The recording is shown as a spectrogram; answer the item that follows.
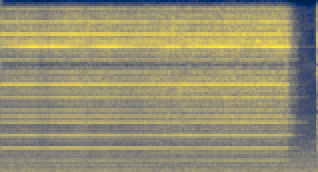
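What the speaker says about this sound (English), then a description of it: "So this is a Bluetooth," An RF meter's audio output sounds while it measures a Bluetooth device: a steady, loud, high-pitched electronic buzz that holds for about three seconds, then cuts off abruptly.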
